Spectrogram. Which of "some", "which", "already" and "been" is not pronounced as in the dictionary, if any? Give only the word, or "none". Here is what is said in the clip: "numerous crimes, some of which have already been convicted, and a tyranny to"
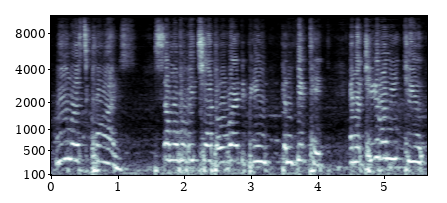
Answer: none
